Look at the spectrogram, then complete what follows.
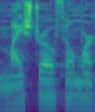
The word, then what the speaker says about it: Maestro Filmworks: You work with, is it Maestro Filmworks? Is that how you pronounce the name?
